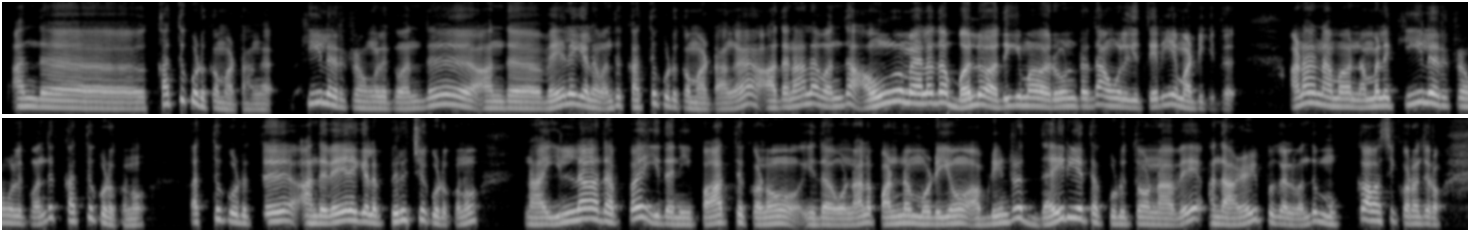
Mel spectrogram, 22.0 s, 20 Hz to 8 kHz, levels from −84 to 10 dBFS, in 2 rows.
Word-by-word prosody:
அந்த 160 -2 -2 0.9
கத்துக்கொடுக்க 210 +7 -2
மாட்டாங்க, - - -9 0.3
கீழே 230 -2 0
இருக்கிறவங்களுக்கு. 125 -5 -5
வந்து 130 +9 -4 0.4
அந்த 130 0 -2 0.3
வேலைகளை 185 -4 +2
வந்து 120 - -5
கத்துக்கொடுக்க 145 -1 -4
மாட்டாங்க. 115 +1 -4 0.3
அதனால 170 +9 0
வந்து, 165 +2 -3
அவங்க 210 - +4
மேல 220 +1 +6
தான் 230 - +1
பலு 200 - +5
அதிகமா 170 +3 0
வருங்கறது 160 +5 -1
அவங்களுக்கு 155 -6 -1
தெரியமாட்டேன்ங்க்கிது. 205 - -2 0.5
ஆனா 220 - +4
நாம 160 -3 +2
நமக்கு 165 +4 +1
கீழ 235 +4 -2
இருக்கிறவர்களுக்கு 155 -6 -4
வந்து - - -5
கத்துக் 190 +5 -4
கொடுக்கணும். 115 +2 -4 0.3
கத்துக்கொடுத்து 170 -2 -2 0.2
அந்த 145 -1 +2
வேலைகளை 180 -3 +5
பிரிச்சுக் 205 +1 0
குடுக்கணும். 150 +6 -4 0.4
நான் 125 0 +1
இல்லாதப்போ, 210 +1 +3 0.2
இத 140 - -1
நீ - - -2 0.2
பார்த்துக்கணும். 140 -4 +1 0.2
இத 120 +1 0
உன்னால 120 +7 0
பண்ண 135 +3 +1
முடியும். 130 +3 +1
அப்படின்ற 140 - -1 0.2
தைரியத்த 235 -7 +3
கொடுத்தோம்ன்னாவே 130 -3 -1 0.2
அந்த 135 - +1
அழைப்புகள் 130 - -2
வந்து 125 - -3
முக்கால்வாசி 195 - 0
கொறஞ்சிடும். 140 -1 -2
160 Hz, 140 wpm, -23 LUFS, 130-190 Hz, 0.9 s, மேல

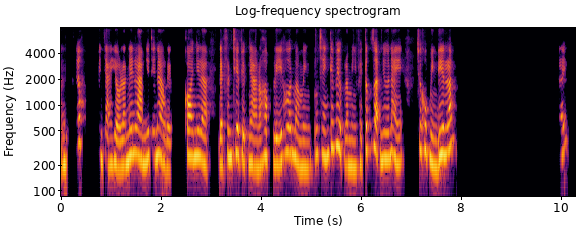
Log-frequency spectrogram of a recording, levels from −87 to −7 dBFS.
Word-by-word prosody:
bực 205 +3 -3 0.2
nhá. - - +3 0.4
Mình 225 - -2
chả 230 - -3
hiểu 200 -2 +1
là 200 - +1
nên 255 +5 +3
làm 240 -5 +4
như 225 - +2
thế 245 - -7
nào 245 -5 +2
để 185 - -2 0.3
coi 250 -1 +4
như 250 0 +3
là 205 -4 0 0.2
để 200 - +2
phân 245 +4 0
chia 270 +2 +3
việc 225 -4 -2
nhà 195 -3 +1
nó 190 - -2
hợp 245 +3 0
lý 205 +2 +2
hơn, 270 +1 0
mà 235 - +1
mình 185 -1 -4
cũng 260 - -5
tránh 255 -2 0
cái 315 +3 -2
việc 320 -8 +1
là 200 - -2
mình 195 -1 -2
phải 205 - -6
tức 285 - +1
giận 335 +1 +4
như 235 +1 +2
này 255 -2 +1
ấy, 210 - -3 0.3
chứ 295 - -2
không 290 -1 0
mình 200 -4 +1
điên 260 +4 +5
lắm. 320 +5 +4 2.1
Đấy. 380 - -6
235 Hz, 255 wpm, -23 LUFS, 205-265 Hz, 2.1 s, điên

